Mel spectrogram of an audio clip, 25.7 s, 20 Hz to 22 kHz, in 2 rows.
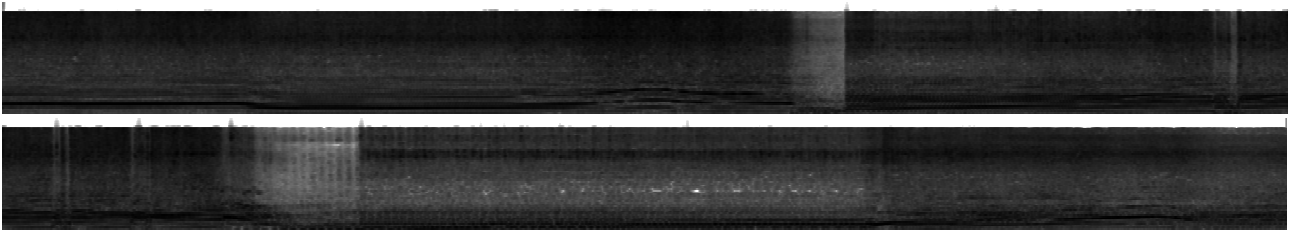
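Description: Car engines revving and accelerating, the engine pitch rising and falling. The sound changes abruptly about 8, 16 and 22 seconds in, as separate clips follow one another.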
